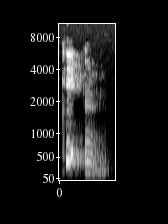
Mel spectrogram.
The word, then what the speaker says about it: kitten: Same thing in kitten. Notice here, there is an N at the end or after the vowel. So here, the T here is not pronounced as a ta.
